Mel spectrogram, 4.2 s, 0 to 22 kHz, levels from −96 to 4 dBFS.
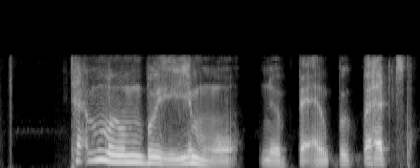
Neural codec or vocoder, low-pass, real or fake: codec, 16 kHz in and 24 kHz out, 0.8 kbps, FocalCodec, streaming, 65536 codes; 5.4 kHz; fake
